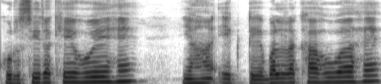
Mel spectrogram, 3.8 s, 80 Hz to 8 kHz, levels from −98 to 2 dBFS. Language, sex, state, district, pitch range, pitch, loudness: Hindi, male, Jharkhand, Deoghar, 140-175 Hz, 155 Hz, -16 LUFS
